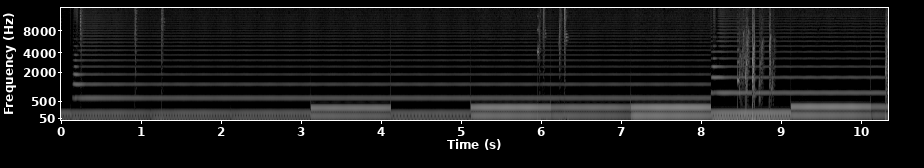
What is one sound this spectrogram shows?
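Simple electronic game music plays in steady, held synth notes.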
